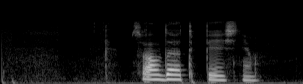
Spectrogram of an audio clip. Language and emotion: Russian, neutral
